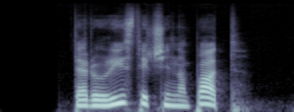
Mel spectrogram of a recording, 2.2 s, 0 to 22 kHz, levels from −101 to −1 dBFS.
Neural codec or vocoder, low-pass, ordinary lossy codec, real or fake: codec, 44.1 kHz, 7.8 kbps, DAC; 19.8 kHz; none; fake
